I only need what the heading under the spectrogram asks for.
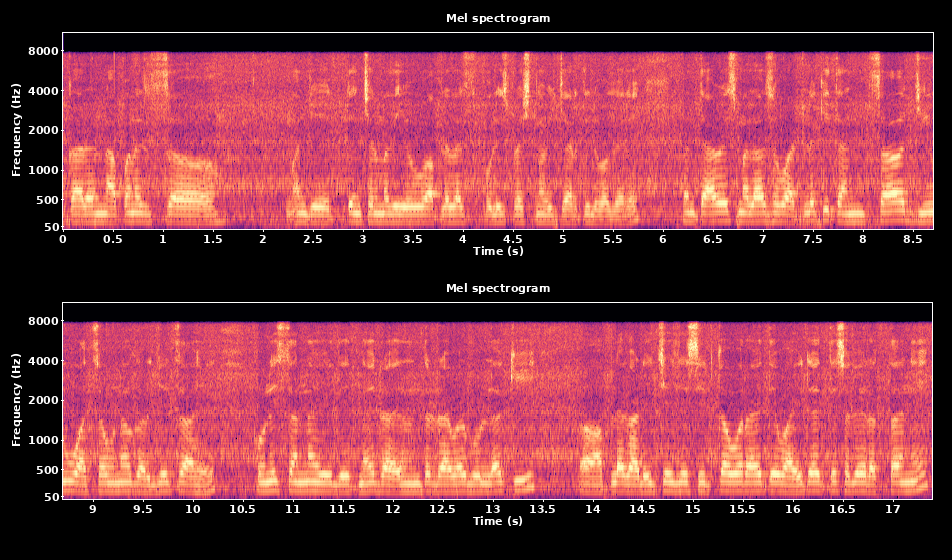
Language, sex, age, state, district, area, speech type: Marathi, male, 30-45, Maharashtra, Yavatmal, urban, spontaneous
